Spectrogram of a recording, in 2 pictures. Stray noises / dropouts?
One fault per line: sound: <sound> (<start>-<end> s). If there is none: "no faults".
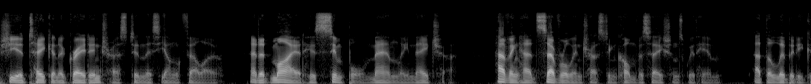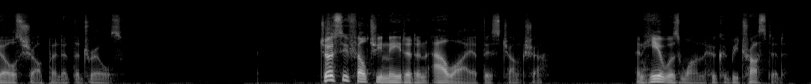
no faults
